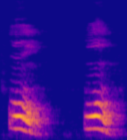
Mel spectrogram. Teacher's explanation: दोनों होंठ के जुड़े बिना ओ बोला नहीं जा सकता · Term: ओष्ठव्य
